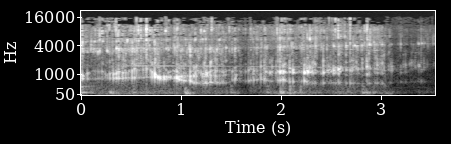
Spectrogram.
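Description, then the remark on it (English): A sound effect of liquid pouring steadily into a glass for about three seconds, a bubbling, gurgling stream with a rising tone as the glass fills, then tapering off to quiet. “You know, the pour is actually a sound bite, but that pour actually doing it was off”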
